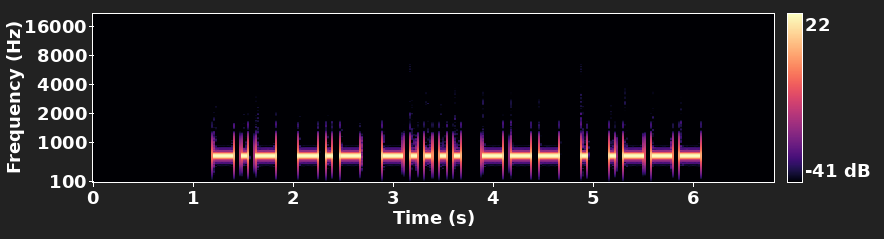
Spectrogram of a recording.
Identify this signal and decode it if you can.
Morse code, heard as a keyed tone, about 17 wpm, 700 Hz. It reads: KK6OEJ
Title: USA Call Signs - 3x Character Spacing - 17wpm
